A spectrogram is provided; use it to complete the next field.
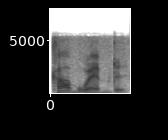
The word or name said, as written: cobwebbed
